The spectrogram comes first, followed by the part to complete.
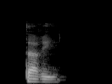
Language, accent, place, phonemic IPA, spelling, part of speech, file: French, France, Lyon, /ta.ʁi/, tari, verb, LL-Q150 (fra)-tari.wav
- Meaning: past participle of tarir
